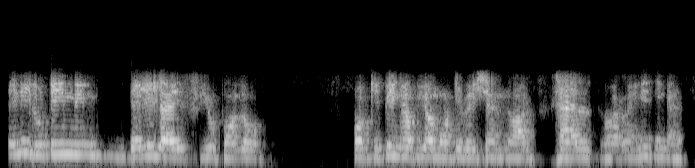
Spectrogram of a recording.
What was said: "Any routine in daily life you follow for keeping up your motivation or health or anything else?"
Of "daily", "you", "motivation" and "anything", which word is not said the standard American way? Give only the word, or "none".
anything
